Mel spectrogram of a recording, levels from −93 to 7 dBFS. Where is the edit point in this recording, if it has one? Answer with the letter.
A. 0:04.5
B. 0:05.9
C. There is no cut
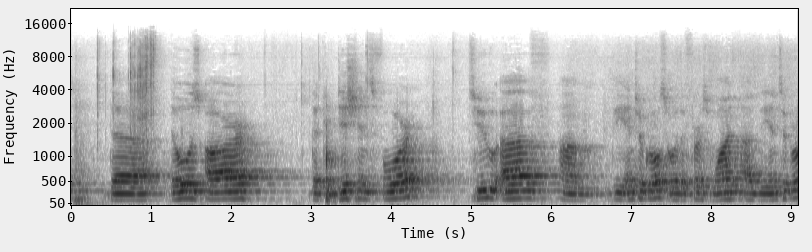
C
